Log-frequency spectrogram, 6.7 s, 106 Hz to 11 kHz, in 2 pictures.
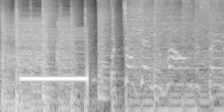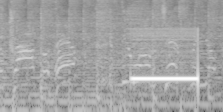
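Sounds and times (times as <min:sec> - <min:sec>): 
ringback tone of an outgoing telephone call: 0:00.3 - 0:01.3, 0:05.3 - 0:06.4.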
